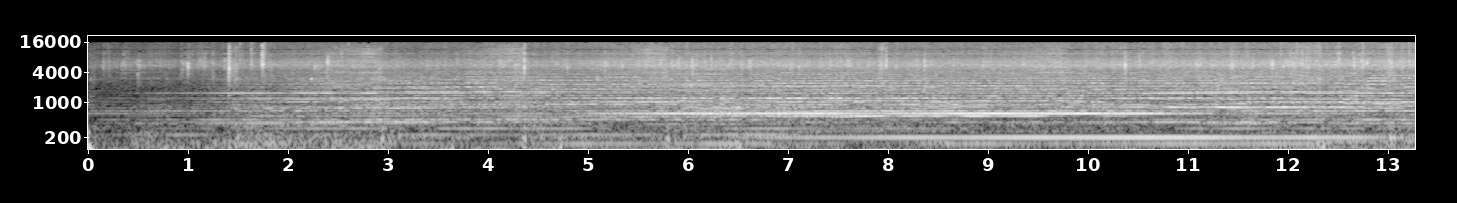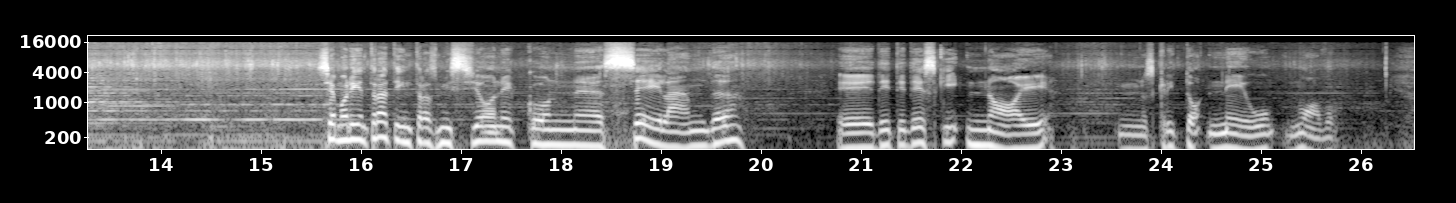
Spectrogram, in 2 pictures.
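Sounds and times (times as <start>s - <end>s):
thunderstorm at end of music track: 0.0s - 18.8s
speech: 15.6s - 19.9s, 20.8s - 23.0s, 23.6s - 25.9s.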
